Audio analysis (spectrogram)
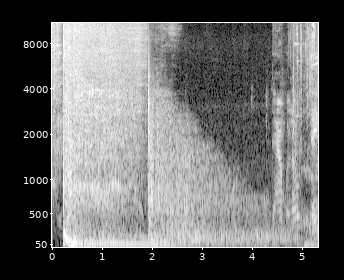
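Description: A grenade in a first-person shooter detonates with a loud, sharp boom. It is followed by a long rumbling decay that fades over several seconds, and then faint scattered clicks.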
